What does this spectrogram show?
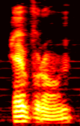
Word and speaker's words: Hebron: english of uh so if we wanted to actually do the way this is pronounced today hebron this would be the closest we could get hebron right um it's sort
